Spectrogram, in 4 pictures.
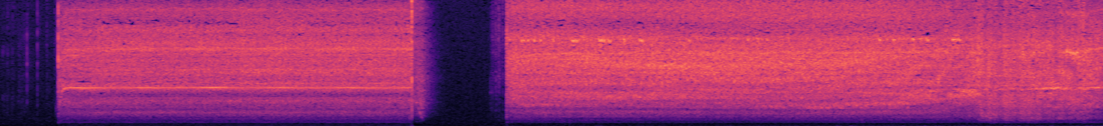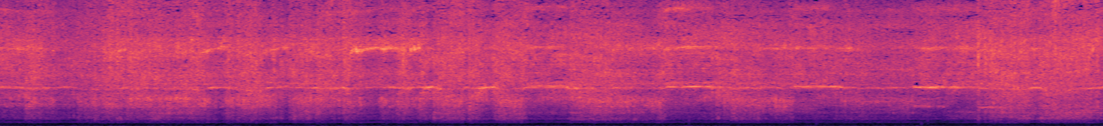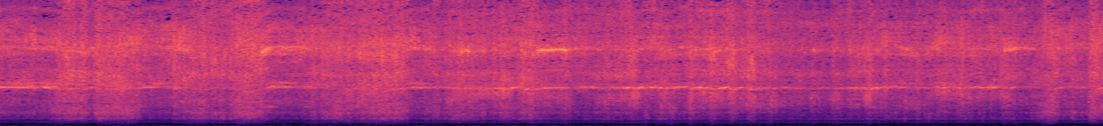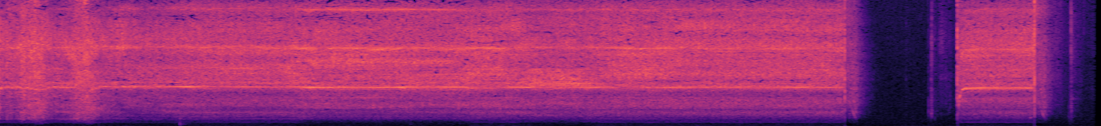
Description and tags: Shaver, Phillips Rotary, In hand and in use.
